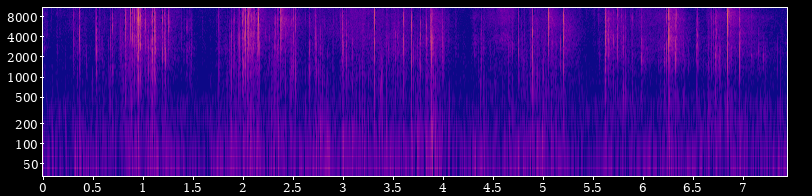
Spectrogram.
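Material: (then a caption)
Cellophane. A pink cellophane sheet held flat on a lap is rubbed and scratched with long nails and crinkled. It makes a steady stream of quiet, bright crinkling and tearing-like crackles, with sharp snaps scattered throughout and a soft low rustle beneath.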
